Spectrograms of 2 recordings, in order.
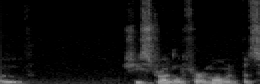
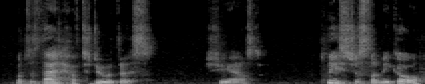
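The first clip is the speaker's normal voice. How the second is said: pleading Stacy; 10 semitones higher than usual. A narrator's reading. Stacy voiced, begging.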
